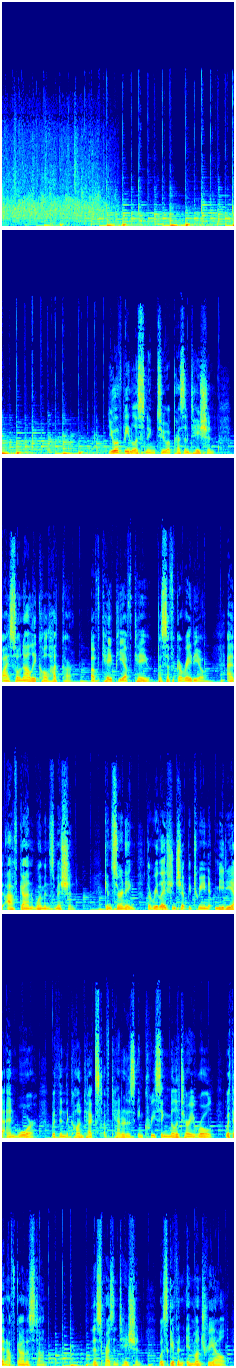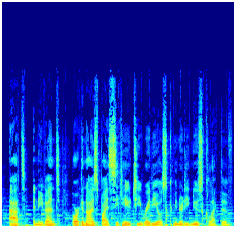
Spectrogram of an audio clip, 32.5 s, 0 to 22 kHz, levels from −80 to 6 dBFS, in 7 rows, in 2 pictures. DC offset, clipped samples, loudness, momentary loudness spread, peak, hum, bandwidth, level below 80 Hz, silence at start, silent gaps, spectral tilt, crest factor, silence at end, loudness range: under 0.1%; under 0.1%; -22 LUFS; 10 LU; 0 dBFS; none; 15.5 kHz; -46 dBFS; 0 s; none; -5 dB/octave; 22 dB; 0.05 s; 4 LU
